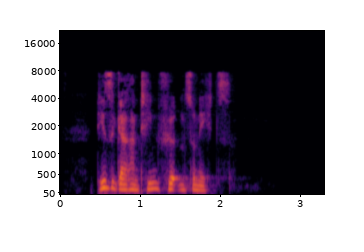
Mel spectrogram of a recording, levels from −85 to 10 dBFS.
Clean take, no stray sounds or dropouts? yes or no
yes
